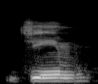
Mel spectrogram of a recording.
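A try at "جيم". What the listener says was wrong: জিম বলা যাবে না, জিম হচ্ছে 3 আলিফ টেনে পড়তে হবে শক্তভাবে। জিম।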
